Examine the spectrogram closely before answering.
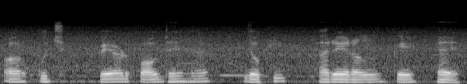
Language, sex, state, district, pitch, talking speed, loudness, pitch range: Hindi, male, Chhattisgarh, Raipur, 120 Hz, 140 wpm, -16 LUFS, 115-130 Hz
